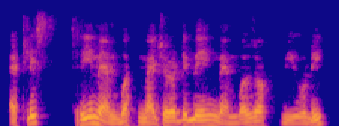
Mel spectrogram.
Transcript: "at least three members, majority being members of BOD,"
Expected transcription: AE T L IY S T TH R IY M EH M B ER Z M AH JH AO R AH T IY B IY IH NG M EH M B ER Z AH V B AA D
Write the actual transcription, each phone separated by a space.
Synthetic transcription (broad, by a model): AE T L IY S T T R IY M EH M B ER M AH JH AO R AH T IY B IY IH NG M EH M B ER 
